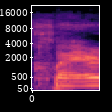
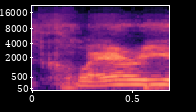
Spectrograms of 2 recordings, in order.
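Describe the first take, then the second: First: The final E is silent, one syllable. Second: The final E is pronounced as a syllable. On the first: The speaker calls it wrong. "It's not just Claire" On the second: The speaker calls it right. "you actually pronounce like the E there"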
